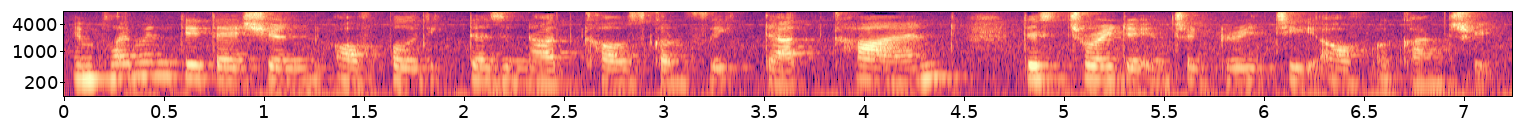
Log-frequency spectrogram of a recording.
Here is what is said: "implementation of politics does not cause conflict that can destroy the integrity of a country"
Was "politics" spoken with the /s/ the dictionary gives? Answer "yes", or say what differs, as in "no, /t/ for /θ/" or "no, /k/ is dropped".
no, /s/ is dropped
